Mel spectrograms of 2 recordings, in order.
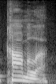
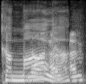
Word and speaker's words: Kamala: from that's her name she has she has told people how to pronounce it she has corrected it multiple times it isn't hard trying to pronounce it Camala because people like that it sounds more ethnic and thinks it undermines her instead of just pronouncing it the way it sounds that's her name well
